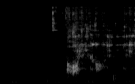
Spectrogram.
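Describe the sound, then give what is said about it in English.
Wine pours into a glass after a brief quiet moment, a steady gurgling splash lasting about a second, with no talking over it. “Any more wine?”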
